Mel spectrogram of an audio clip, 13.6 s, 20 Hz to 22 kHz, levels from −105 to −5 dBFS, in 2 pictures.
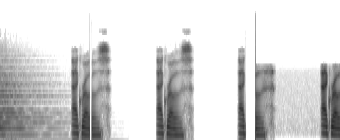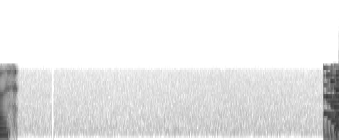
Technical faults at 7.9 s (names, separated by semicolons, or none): input switched to a poorer device; gap at a join of encoded pieces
